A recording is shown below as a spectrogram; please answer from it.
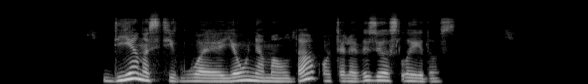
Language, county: Lithuanian, Klaipėda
